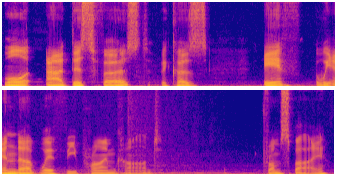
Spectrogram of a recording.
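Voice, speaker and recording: A man giving casual gameplay commentary, thinking aloud with self-corrections, his voice strained lately. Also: low-pitched.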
